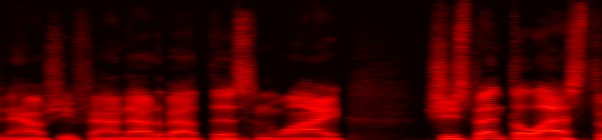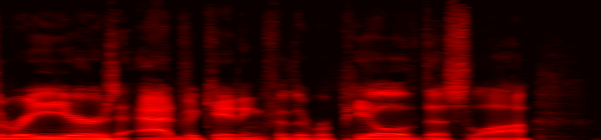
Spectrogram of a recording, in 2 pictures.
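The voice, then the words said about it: Polished radio announcer voice. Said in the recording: “you got such a great radio voice”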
